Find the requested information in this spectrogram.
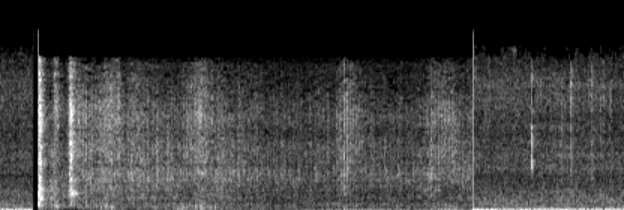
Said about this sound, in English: today I'm driving back from dropping my partner off at work for those of you who don't know, is my daily driver.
